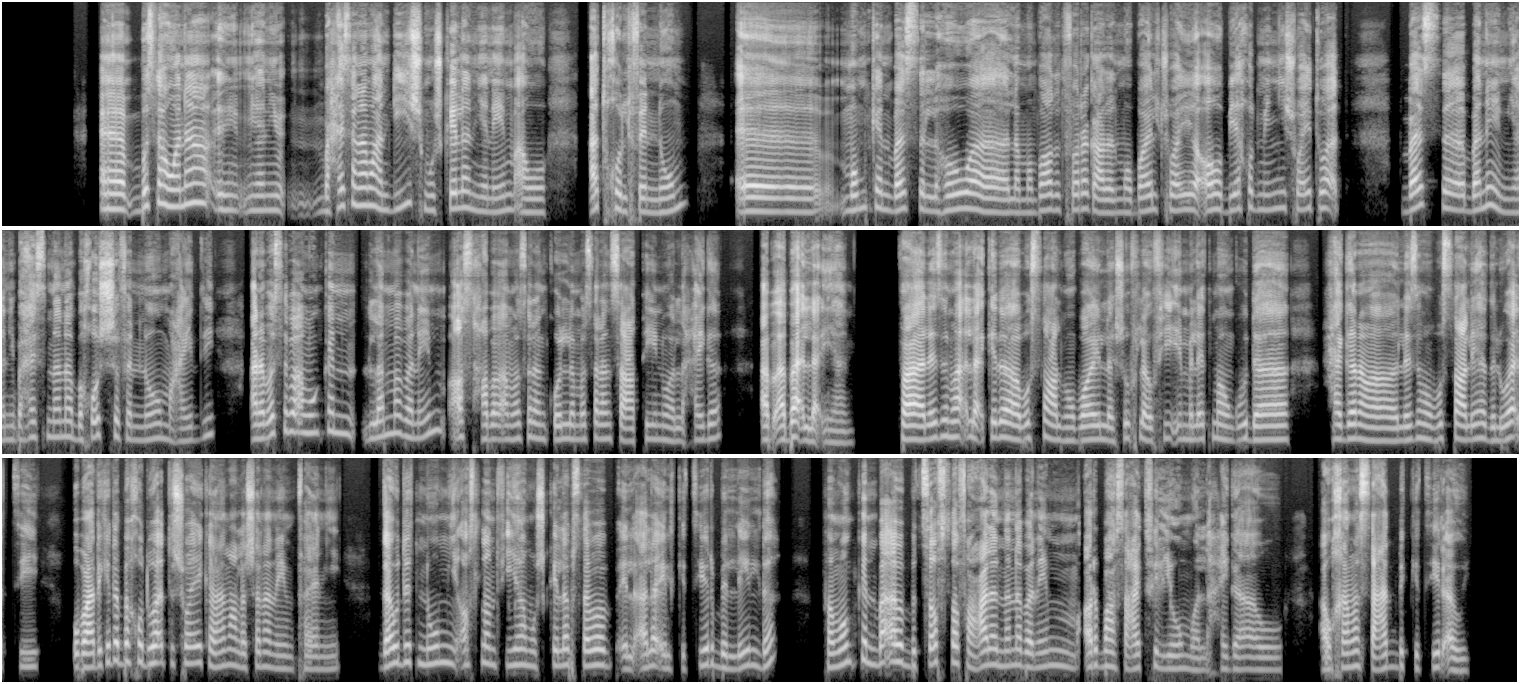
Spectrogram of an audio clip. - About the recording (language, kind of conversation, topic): Arabic, advice, إزاي أقدر أبني روتين ليلي ثابت يخلّيني أنام أحسن؟
- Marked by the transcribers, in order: in English: "إيميلات"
